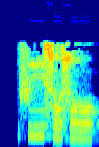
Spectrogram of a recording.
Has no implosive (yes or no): yes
